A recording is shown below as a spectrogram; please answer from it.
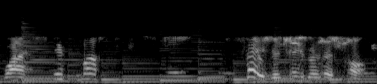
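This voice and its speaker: A genial, wry storyteller of yesteryear acted by a man narrates a radio play in a folksy, theatrical way. His fairly high voice swings widely, over a thin phone-like line with music behind. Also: lively intonation, a little slow.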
